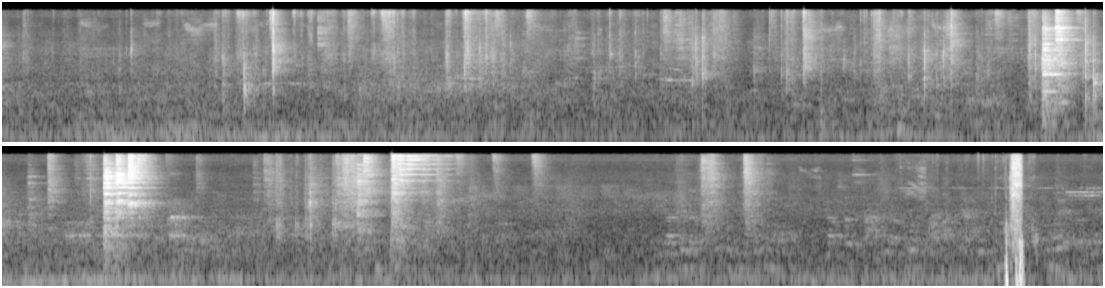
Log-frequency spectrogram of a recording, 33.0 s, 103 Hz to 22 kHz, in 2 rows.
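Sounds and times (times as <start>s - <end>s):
puppy chewing cardboard box: 31.3s - 32.0s.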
